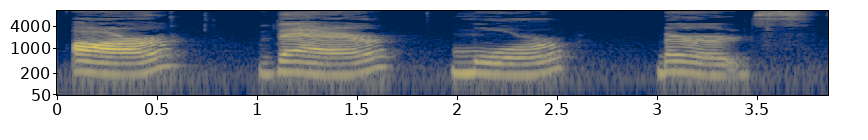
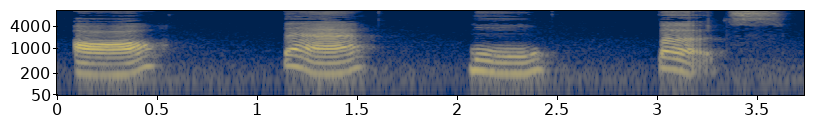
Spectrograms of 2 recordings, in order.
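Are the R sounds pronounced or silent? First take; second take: pronounced; silent. First: The R sounds are clearly pronounced. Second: The R sounds are left silent. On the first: The speaker calls it wrong. "Not ... Sounds very strange" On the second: The speaker calls it right. "Although we have an R in each of those words, we do not pronounce them"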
